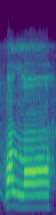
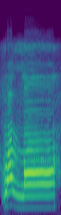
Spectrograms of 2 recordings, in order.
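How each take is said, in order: Both takes have the same delivery.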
